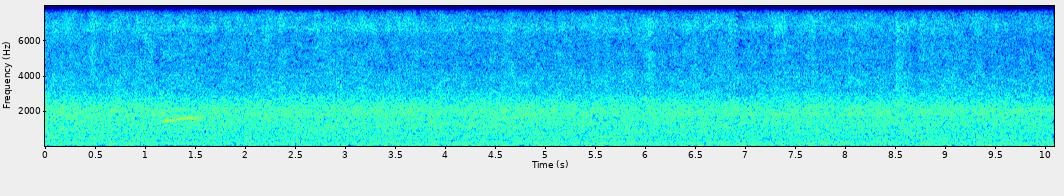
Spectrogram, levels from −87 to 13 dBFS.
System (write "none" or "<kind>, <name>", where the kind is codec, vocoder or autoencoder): autoencoder, DAC-VAE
